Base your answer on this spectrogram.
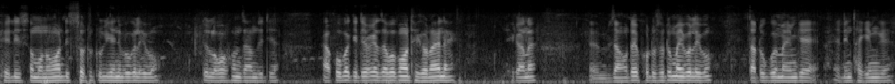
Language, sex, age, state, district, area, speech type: Assamese, male, 18-30, Assam, Lakhimpur, rural, spontaneous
